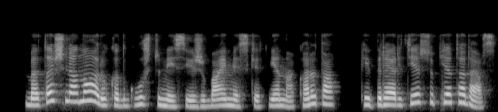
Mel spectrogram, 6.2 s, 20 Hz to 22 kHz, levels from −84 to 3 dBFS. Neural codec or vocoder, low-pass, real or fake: autoencoder, 22.05 kHz, a latent of 192 numbers a frame, VITS, trained on one speaker; 7.2 kHz; fake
